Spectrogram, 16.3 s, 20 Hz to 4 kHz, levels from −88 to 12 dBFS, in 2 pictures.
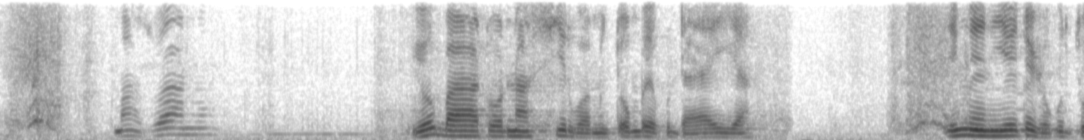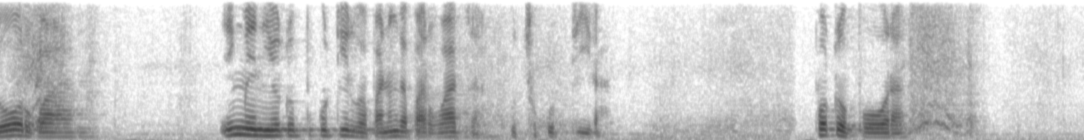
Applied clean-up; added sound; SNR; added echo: none; Zipper (clothing); 17 dB; none.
